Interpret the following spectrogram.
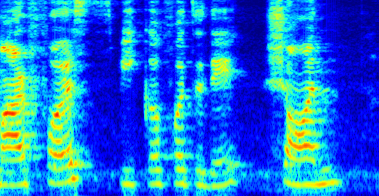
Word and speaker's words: Zseano: I'm so happy to welcome our first speaker for today, Zseano. Please tell me I pronounced it correctly. Yeah, you did. Yeah, Zseano, that's the name.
